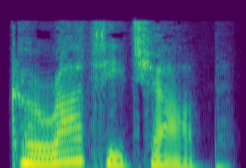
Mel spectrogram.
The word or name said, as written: karate chop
